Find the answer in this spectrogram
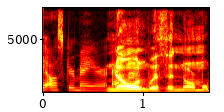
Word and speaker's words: Oscar Mayer: I'm when I spell it and when I say it, I'm still going to say Oscar Mayer, Meyer. It is actually spelled Mayer.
